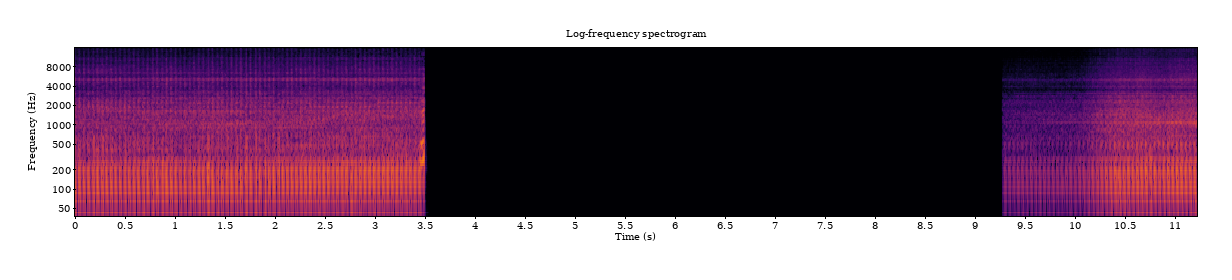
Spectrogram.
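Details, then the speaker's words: Small single-cylinder mud motor (SPS Longtail) in break-in on 10W30 oil, run at varied moderate RPM, never max throttle. Even steady beat at moderate speed with no knocks or rattles; new engine running smoothly. "all right that is about done all I'm going to do for the brakin let it run for 3 hours vary the RPM like I was doing never let it run at never put it at Max throttle"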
